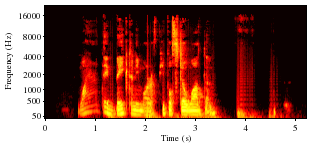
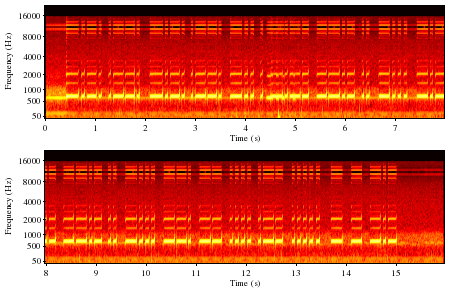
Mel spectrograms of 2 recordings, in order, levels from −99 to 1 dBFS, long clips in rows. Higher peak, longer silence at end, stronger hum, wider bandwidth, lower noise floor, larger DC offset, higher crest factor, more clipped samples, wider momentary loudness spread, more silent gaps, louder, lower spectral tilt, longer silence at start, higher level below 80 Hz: about the same, -6 dBFS vs -8 dBFS; first, 0.65 s vs 0 s; neither; first, 16 kHz vs 14.5 kHz; first, -78 dBFS vs -41 dBFS; second, under 0.1% vs 0.3%; first, 22 dB vs 12 dB; neither; first, 24 LU vs 4 LU; neither; second, -25 LUFS vs -20 LUFS; first, -4.5 dB/octave vs -3 dB/octave; first, 0.65 s vs 0 s; about the same, -50 dBFS vs -46 dBFS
